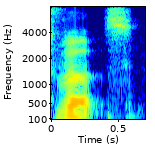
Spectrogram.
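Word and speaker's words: Wirtz: vs there we go it's vers I don't want to get his name wrong works is with a V there you go the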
